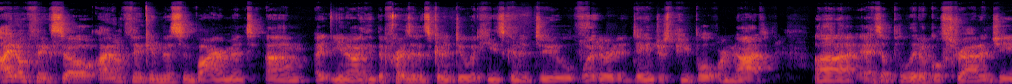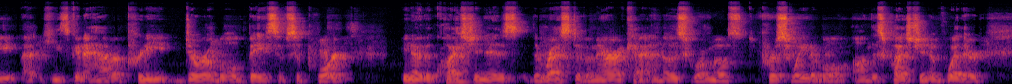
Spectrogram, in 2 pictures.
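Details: Adult male speaker; normal speech.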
